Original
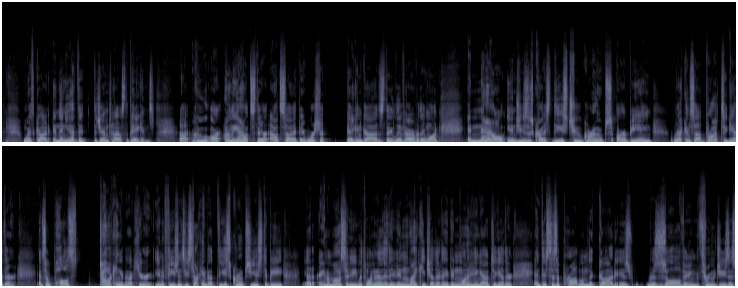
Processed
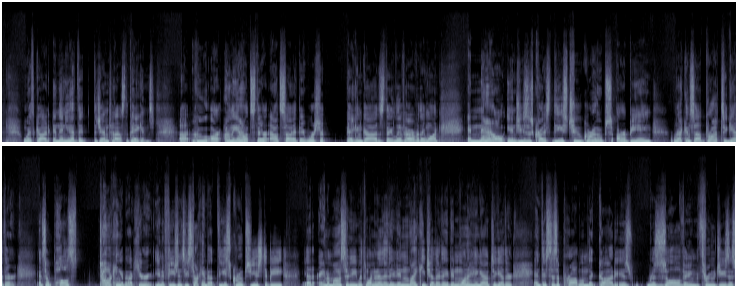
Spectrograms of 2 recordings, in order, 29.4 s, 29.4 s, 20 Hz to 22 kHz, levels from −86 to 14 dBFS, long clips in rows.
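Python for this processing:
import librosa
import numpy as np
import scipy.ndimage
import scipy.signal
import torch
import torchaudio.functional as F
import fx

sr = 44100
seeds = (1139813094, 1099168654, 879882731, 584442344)

y = fx.high_shelf_res(x, sr, hz=7400.0, db=-13.5, q=3.0, at=(19.66, 20.35))
y = F.gain(torch.from_numpy(y), 8.5).numpy()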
